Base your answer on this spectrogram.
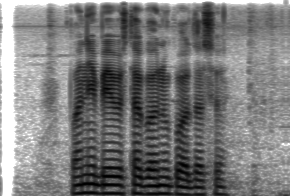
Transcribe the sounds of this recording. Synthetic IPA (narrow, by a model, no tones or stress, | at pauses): pʌnibjʌβʌst̪ʰaɡʌrnupʌrd̪ʌt͡sʰʌ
